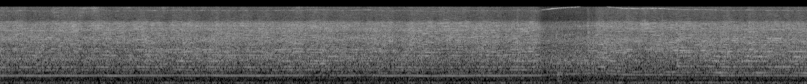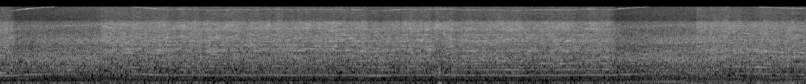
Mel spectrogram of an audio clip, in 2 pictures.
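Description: An angle grinder whines steadily as its sanding disc grinds against wood.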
